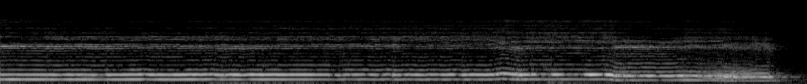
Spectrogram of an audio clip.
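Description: A man's voice holding one long vocal note for about six seconds. It then drops in pitch in two steps and stops just before the end.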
